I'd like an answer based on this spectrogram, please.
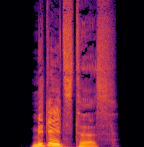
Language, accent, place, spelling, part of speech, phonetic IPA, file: German, Germany, Berlin, mittelstes, adjective, [ˈmɪtl̩stəs], De-mittelstes.ogg
- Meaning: strong/mixed nominative/accusative neuter singular superlative degree of mittel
